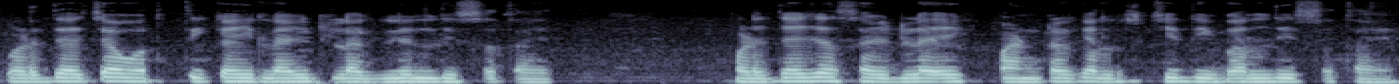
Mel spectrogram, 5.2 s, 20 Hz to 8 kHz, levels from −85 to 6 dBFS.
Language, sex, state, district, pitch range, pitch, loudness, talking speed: Marathi, male, Maharashtra, Pune, 120-130 Hz, 125 Hz, -15 LUFS, 170 wpm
